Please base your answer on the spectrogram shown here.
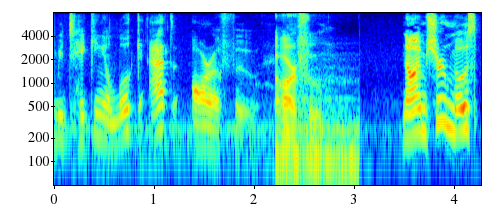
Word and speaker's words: Arefu: So if my Romanian pronunciation is okay, the proper pronunciation would be Arefu.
